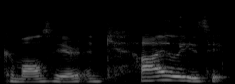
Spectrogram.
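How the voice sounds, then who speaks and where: A man's voice: on the high side, a little slow, a little mellow, a little hiss or hum. A young adult man chatting casually and teasingly as a livestream co-host. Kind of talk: casual chat.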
